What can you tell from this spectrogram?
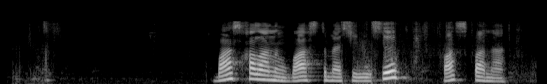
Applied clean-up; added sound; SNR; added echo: neural separator model SepFormer DNS4.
